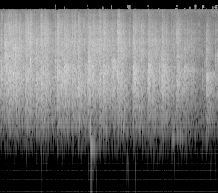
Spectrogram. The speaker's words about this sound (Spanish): ¿Cuánto lo creen? Si lo vas a aplaudir, apláudelo bien fuerte.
